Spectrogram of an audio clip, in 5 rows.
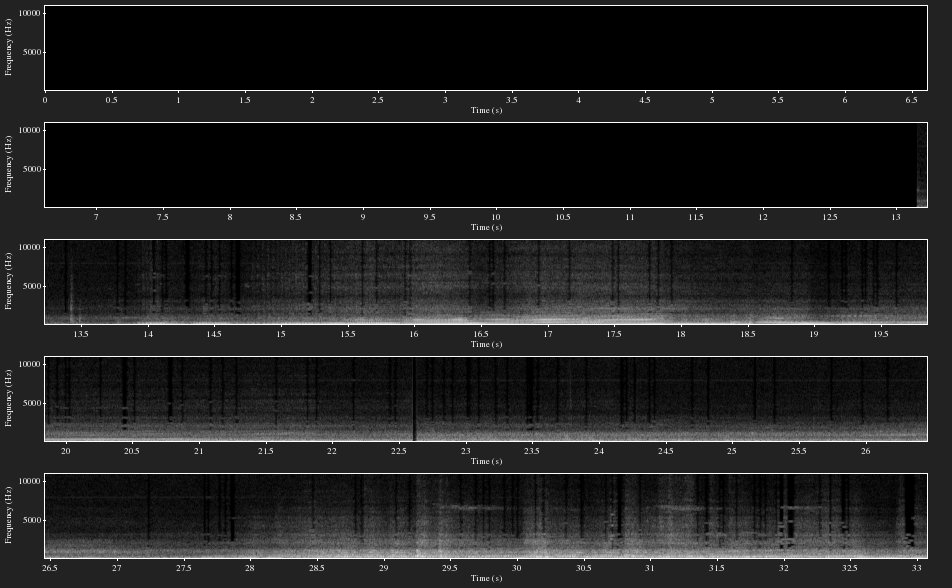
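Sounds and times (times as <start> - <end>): car engine accelerating: 13.2 - 33.0.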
